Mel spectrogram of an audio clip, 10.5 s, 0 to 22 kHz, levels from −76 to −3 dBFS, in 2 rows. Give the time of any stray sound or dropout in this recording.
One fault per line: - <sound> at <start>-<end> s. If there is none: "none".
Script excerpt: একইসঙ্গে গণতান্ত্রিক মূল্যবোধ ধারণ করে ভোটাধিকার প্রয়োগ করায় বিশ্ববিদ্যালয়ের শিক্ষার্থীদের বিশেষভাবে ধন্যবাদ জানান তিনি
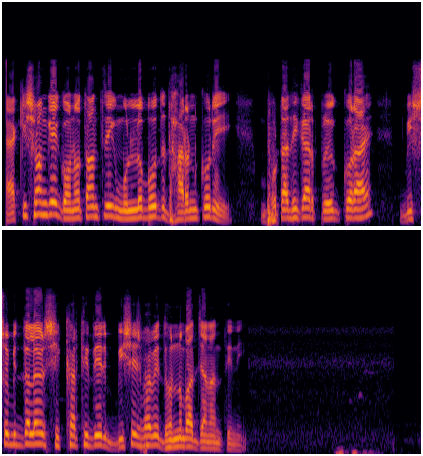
- squeak at 9.4-10.0 s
